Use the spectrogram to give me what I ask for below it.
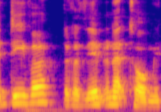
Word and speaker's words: deva: All right, so, guys, I have planetars, and I have divas. And according to the internet, in multiple places, it is pronounced diva and not deva.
